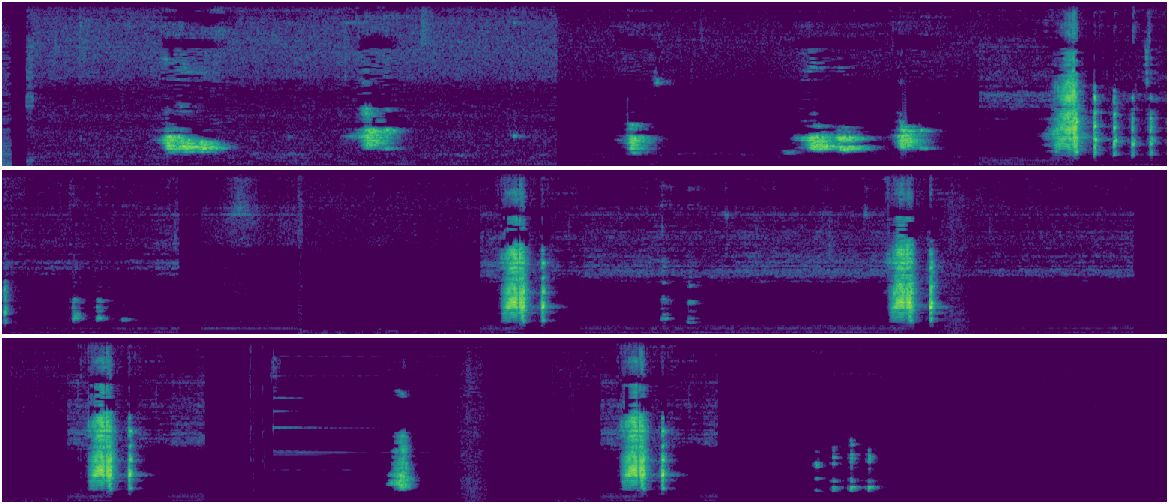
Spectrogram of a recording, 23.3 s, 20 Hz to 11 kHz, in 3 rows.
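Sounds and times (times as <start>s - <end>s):
red eye tree frog calling: 1.0s - 1.6s, 2.3s - 2.8s, 4.1s - 4.5s, 5.2s - 6.3s, 7.0s - 8.7s, 11.0s - 11.6s, 13.7s - 14.1s, 16.1s - 16.6s, 19.7s - 20.2s, 21.0s - 21.4s.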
